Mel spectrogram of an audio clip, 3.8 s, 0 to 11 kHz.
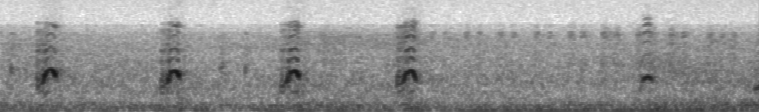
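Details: Real white-breasted waterhen calls, used to train new decoy birds for trapping: five short, hoarse, rising notes about every 0.6 seconds, the last one softer, over low background hum.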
